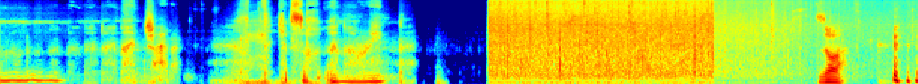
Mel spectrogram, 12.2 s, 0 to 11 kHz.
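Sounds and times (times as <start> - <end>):
speech: 1.7 - 2.4, 3.2 - 5.4, 10.9 - 11.3, 11.9 - 12.2
rain falling: 6.5 - 12.2
laughter: 11.7 - 12.2.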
